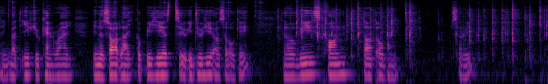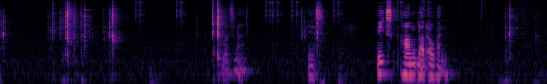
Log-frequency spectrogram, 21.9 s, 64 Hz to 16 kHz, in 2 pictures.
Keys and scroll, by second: 5.6-8.1 typing, 9.2 Up, 9.4 Right, 10.4-12.5 typing, 12.9 ctrl+s, 15.1 ctrl+space, 17.1 ctrl+s, 21.0 Delete.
